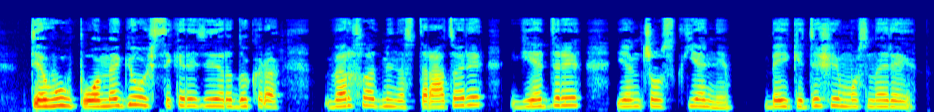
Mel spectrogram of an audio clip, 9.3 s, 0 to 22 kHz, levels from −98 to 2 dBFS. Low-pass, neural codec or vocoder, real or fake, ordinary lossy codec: 10.8 kHz; none; real; MP3, 48 kbps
